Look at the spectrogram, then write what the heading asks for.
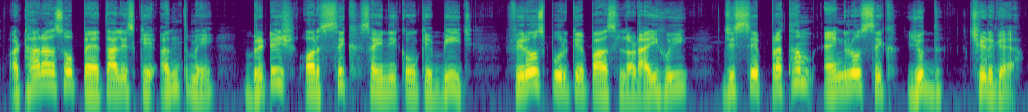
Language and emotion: Hindi, neutral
